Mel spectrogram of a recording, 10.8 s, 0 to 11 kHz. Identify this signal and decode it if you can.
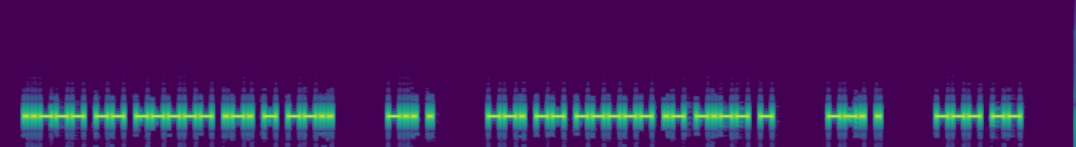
Morse code, heard as a keyed tone, about 30 wpm, 700 Hz. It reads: 2M0RTZ DE GM0AYT GE OM
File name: UK MASTER QSOs TRAINING / 30WPM / UK MASTER QSOs 0044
